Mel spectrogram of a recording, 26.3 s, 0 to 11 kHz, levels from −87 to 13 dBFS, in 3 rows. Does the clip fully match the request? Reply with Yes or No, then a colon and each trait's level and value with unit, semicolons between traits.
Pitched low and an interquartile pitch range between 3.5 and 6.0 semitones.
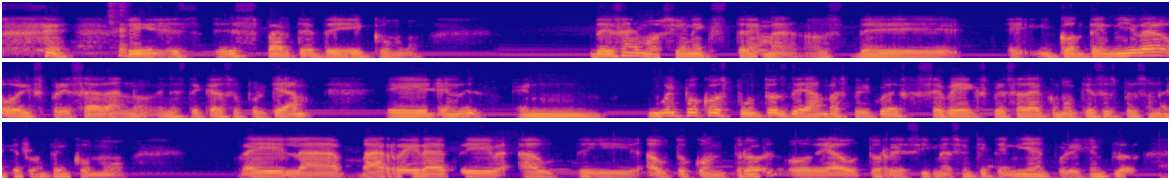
Yes: low, 115 Hz; average, 4.2 semitones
